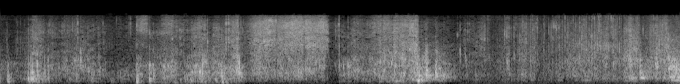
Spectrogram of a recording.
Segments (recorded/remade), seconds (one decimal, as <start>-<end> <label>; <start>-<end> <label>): 0.0-1.4 recorded; 1.4-2.2 remade; 2.2-2.8 recorded; 2.8-5.0 remade; 5.0-6.8 recorded

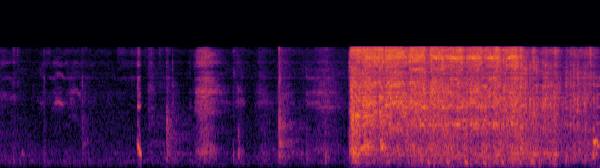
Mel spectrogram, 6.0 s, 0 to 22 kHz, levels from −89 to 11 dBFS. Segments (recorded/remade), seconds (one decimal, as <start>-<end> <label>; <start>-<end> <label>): 0.0-6.0 remade

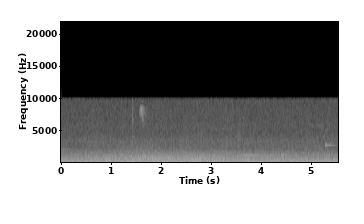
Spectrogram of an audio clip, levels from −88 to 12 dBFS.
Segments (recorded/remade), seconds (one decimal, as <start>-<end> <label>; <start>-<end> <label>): 0.0-0.5 recorded; 0.5-1.3 remade; 1.3-1.9 recorded; 1.9-3.0 remade; 3.0-4.0 recorded; 4.0-5.0 remade; 5.0-5.5 recorded

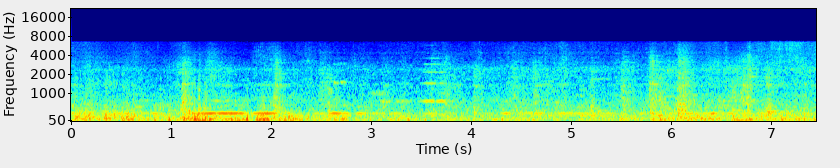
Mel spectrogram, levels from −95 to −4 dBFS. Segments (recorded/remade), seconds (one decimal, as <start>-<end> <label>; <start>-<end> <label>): 0.0-1.6 remade; 1.6-6.1 recorded; 6.1-6.8 remade; 6.8-7.5 recorded

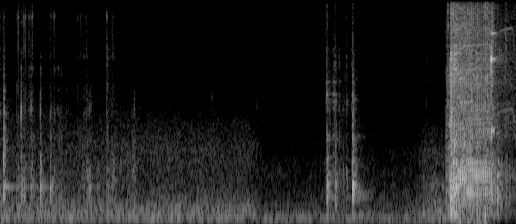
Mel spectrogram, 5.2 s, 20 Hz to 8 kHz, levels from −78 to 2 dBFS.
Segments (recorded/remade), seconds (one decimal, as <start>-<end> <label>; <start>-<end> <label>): 0.0-5.2 recorded

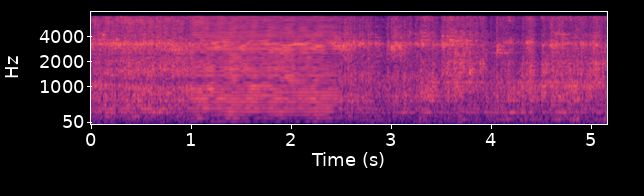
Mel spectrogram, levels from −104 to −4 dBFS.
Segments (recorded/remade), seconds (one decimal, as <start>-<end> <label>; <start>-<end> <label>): 0.0-1.0 recorded; 1.0-2.5 remade; 2.5-5.2 recorded

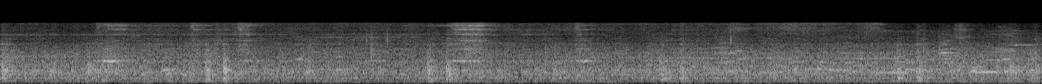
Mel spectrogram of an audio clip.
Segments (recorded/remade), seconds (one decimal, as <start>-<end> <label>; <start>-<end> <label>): 0.0-1.1 recorded; 1.1-2.5 remade; 2.5-6.3 recorded; 6.3-8.5 remade; 8.5-10.4 recorded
